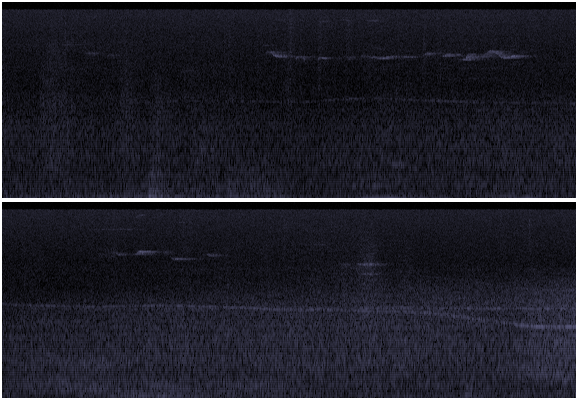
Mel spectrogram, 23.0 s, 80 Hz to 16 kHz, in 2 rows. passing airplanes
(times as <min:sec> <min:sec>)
0:10.8 0:22.9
